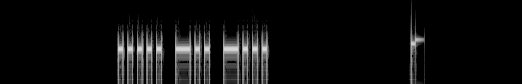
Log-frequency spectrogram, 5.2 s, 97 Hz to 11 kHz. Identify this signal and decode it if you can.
Morse code, heard as a keyed tone, about 25 wpm, 700 Hz. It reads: 5DB
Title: Three Challenging Letter-Number Combinations 25wpm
